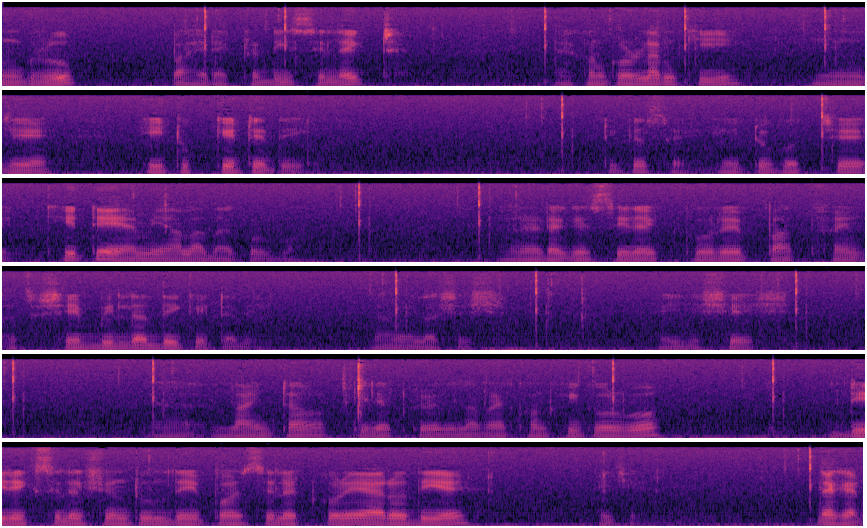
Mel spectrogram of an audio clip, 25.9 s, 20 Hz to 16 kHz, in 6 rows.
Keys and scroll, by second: 2.4 ctrl+space, 3.8 ctrl+space, 19.0 Delete, 23.2 Left, 24.4 Left.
